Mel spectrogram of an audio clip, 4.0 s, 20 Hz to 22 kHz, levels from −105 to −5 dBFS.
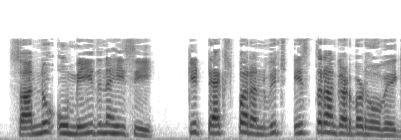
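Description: Throughout, the speech sounds dull and smeared, with nothing above 7 kHz. This is likely AAC compression, cutting off highs at a bitrate near 24 kbps.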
